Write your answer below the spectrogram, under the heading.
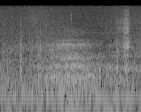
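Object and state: Nothing is struck.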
